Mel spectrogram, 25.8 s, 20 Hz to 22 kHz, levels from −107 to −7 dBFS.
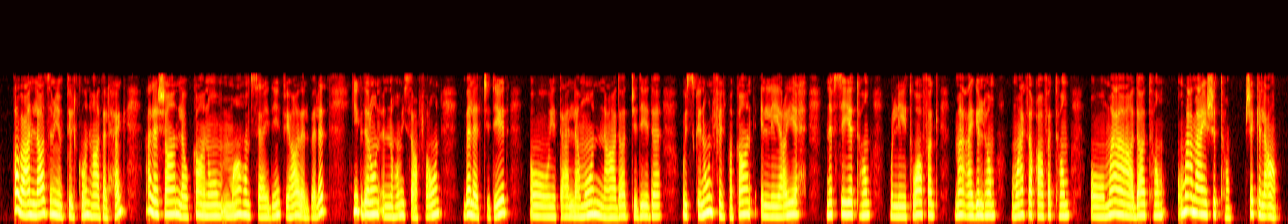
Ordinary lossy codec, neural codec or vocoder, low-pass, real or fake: none; none; 5.4 kHz; real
